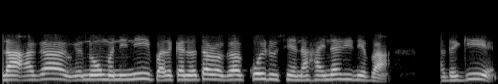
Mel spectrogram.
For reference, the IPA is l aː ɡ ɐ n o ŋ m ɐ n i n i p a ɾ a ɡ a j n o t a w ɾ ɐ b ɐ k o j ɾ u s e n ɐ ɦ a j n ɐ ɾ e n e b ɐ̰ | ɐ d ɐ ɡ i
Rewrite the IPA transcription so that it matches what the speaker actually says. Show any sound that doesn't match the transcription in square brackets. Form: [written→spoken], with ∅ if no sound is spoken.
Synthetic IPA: l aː ɡ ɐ n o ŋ m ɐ n i n i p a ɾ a [ɡ→k] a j n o t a w ɾ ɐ [b→ɡ] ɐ k o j ɾ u s e n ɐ ɦ a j n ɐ ɾ [e→i] n e b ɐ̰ | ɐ d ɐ ɡ i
